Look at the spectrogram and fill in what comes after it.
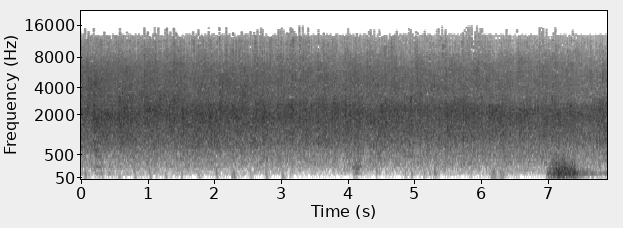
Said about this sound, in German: Ganz herzlichen Applaus.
